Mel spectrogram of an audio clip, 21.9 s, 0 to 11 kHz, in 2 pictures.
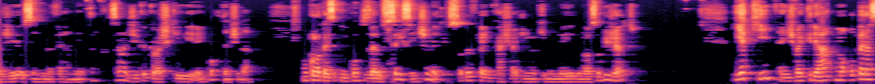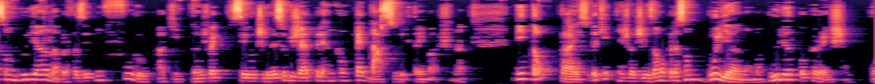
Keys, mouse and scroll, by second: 0.5-1.0 scroll up 3, 1.0 shift+middle drag, 1.1-2.1 scroll up 2, 2.1 n, 4.8-6.3 drag, 6.3-7.5 scroll down 3, 7.7 n, 8.4-9.1 middle drag, 9.1 z, 9.5-9.8 scroll up 1, 9.8 shift+middle drag, 10.1-10.7 scroll up 2, 10.7 scroll up 2, 11.0-12.0 shift+middle drag, 12.0-13.1 drag, 13.1-13.8 shift+middle drag, 13.8-16.6 drag, 16.6-17.1 scroll down 1, 17.1-21.3 shift+middle drag.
